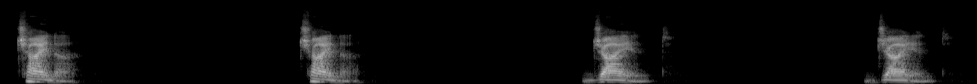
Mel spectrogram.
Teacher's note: try to feel the combination stop plus fricative when producing the Africates.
